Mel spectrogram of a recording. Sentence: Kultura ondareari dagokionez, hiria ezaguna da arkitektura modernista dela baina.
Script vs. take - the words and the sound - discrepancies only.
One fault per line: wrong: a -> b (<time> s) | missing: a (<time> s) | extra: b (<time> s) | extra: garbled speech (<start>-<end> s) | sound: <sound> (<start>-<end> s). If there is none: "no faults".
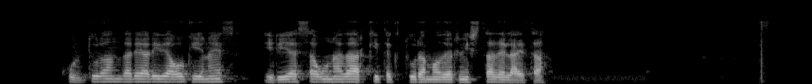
wrong: baina -> eta (5.3 s)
